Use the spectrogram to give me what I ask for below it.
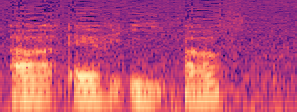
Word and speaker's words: Aria: tu peux me trouver sous le nom d'Aria, A-R-I-A, et Cœur Sage, comme ça se prononce.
